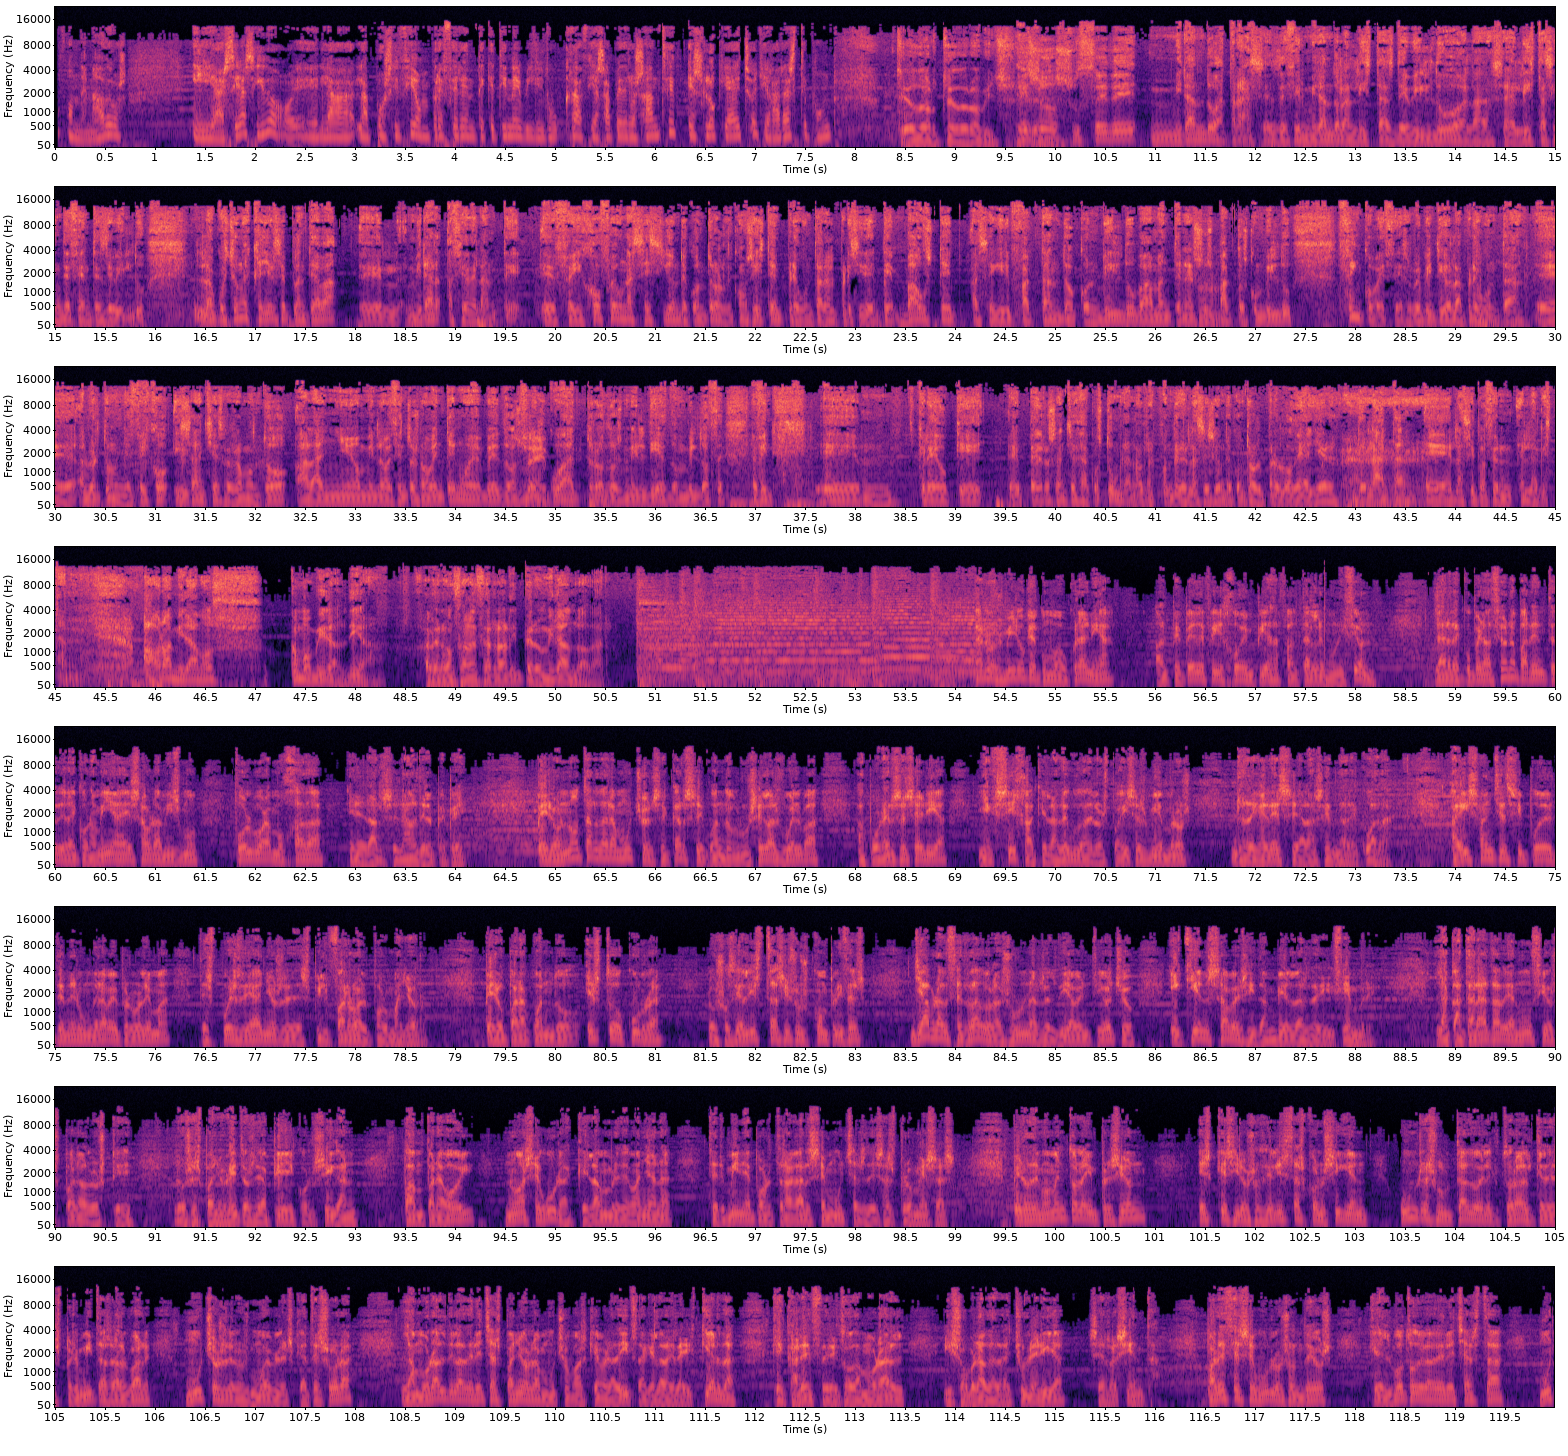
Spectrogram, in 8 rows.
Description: Informativo matinal Herrera en Cope 17 de Mayo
